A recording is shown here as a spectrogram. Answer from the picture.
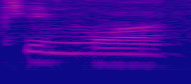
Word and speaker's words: quinoa: back but yeah that's how it's pronounced it's pronounced quinoa no it can have a very bitter taste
